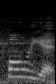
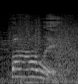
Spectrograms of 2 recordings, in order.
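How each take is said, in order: First: The word is said as three syllables, 'fully yet'. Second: The word is said as two syllables, 'falling'. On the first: The speaker calls it wrong. "It's not fully yet" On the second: The speaker calls it right. "it's falling"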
